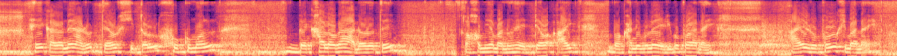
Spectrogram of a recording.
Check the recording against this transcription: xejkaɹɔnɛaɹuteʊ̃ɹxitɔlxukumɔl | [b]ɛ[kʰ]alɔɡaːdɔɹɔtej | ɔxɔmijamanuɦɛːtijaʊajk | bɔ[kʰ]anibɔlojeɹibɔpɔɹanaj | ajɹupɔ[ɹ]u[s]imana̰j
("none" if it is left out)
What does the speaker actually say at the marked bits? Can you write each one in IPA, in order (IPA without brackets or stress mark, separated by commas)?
b, kʰ, kʰ, ɹ, x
